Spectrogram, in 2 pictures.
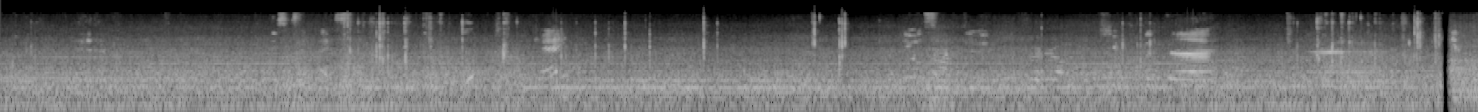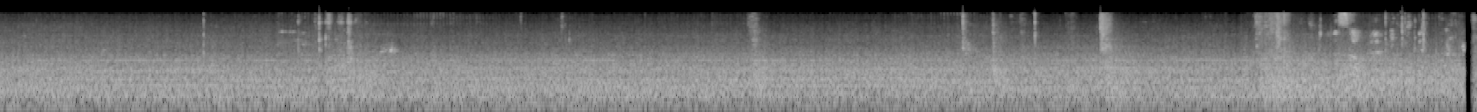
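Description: Steady hum of a research trawler's engines and deck machinery, several held tones under indistinct voices; about halfway through the deep rumble drops out suddenly and a brighter machinery hum carries on.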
